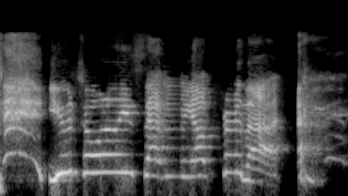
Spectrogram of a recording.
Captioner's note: laughs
